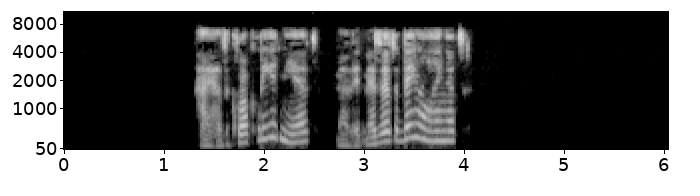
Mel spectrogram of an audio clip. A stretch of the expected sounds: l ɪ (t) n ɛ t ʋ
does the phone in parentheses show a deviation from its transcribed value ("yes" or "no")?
no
